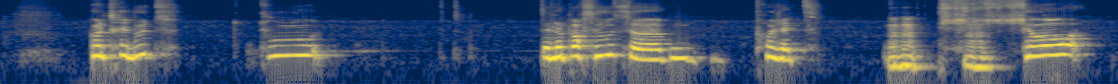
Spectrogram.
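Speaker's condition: Stuttering; led to rejection from computer science master's program; prolonged sounds, blocks

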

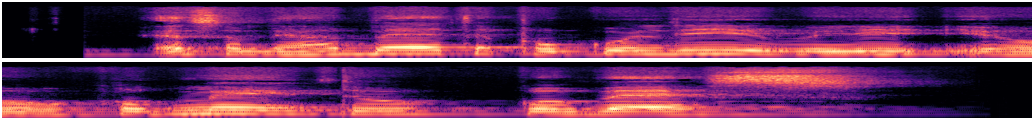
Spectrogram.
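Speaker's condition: Down syndrome; genetic condition, trisomy 21

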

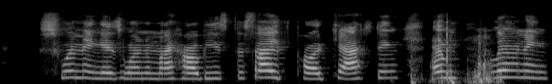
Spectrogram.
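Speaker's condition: Cerebral palsy; slowed brain-to-muscle signalling

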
